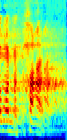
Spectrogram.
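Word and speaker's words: وانحر: এই গলার ভেতর থেকে হ্যাঁ এটা উচ্চারণ করবেন, হাই হুতি হাই হাওয়াজ নয়। ফাসাল্লি লিরাব্বিকা ওয়ানহার, মুরব্বিরা ভালো করে শুনে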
